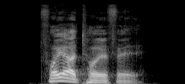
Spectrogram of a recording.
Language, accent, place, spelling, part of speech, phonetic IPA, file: German, Germany, Berlin, Feuerteufel, noun, [ˈfɔʏ̯ɐˌtʰɔʏ̯fl̩], De-Feuerteufel.ogg
- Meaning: firebug (pyromaniac) (male or of unspecified gender)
